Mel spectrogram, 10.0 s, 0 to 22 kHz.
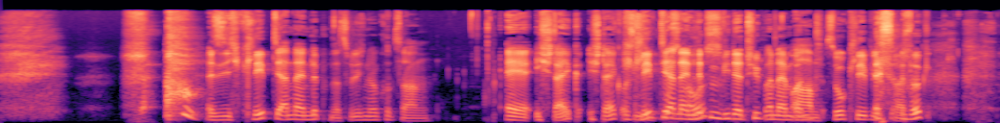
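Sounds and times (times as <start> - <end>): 
person sneezing: 1.3 - 2.1
speech: 1.8 - 4.4, 5.0 - 9.9.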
